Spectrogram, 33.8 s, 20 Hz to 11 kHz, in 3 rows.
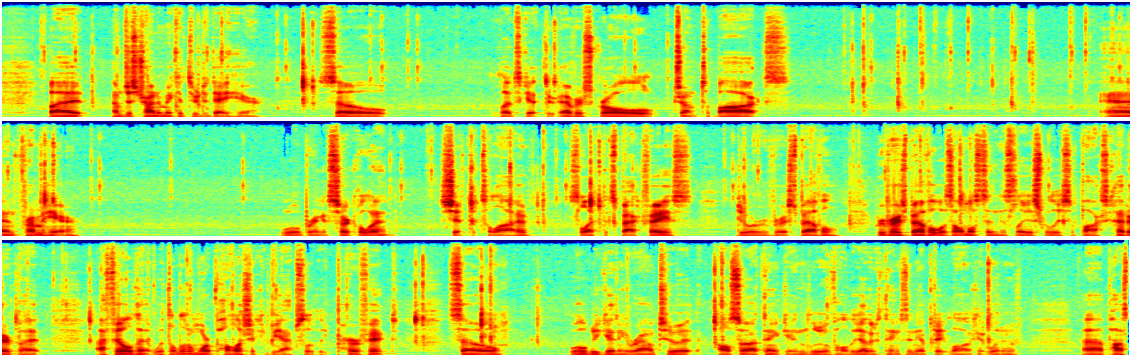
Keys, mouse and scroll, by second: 0.5 middle click, 1.4 middle click, 2.1 shift+middle click, 2.3 shift+scroll down 1, 2.4-2.8 scroll up 2, 3.0 q, 3.7 q, 3.7 click, 3.8 click, 4.1 click, 4.4-5.4 scroll up 4, 5.4 d, 6.3 click, 6.7 click, 9.1 shift+middle click, 9.2 shift+scroll down 2, 9.5 middle click, 9.8 1, 10.1-10.5 scroll down 2, 10.2 shift+middle click, 10.9 middle click, 11.3 shift+click, 11.4 shift+middle click, 11.7 d, 12.2 click, 15.2 shift+click, 15.6 shift+middle click, 16.3-17.2 typing, 16.9 click, 17.5 ctrl+click, 18.9 middle click, 20.9 s, 21.7 click, 21.9 g, 22.5 click, 22.7 s, 23.1 click, 23.4 g, 23.9 click, 24.3 scroll down 4, 24.5 middle click, 24.8 1, 25.3 middle click, 25.7 scroll up 2, 26.1 click, 26.2 click, 26.5 scroll up 3, 26.7 d, 28.8 ctrl+click, 29.7 j, 32.4 b.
